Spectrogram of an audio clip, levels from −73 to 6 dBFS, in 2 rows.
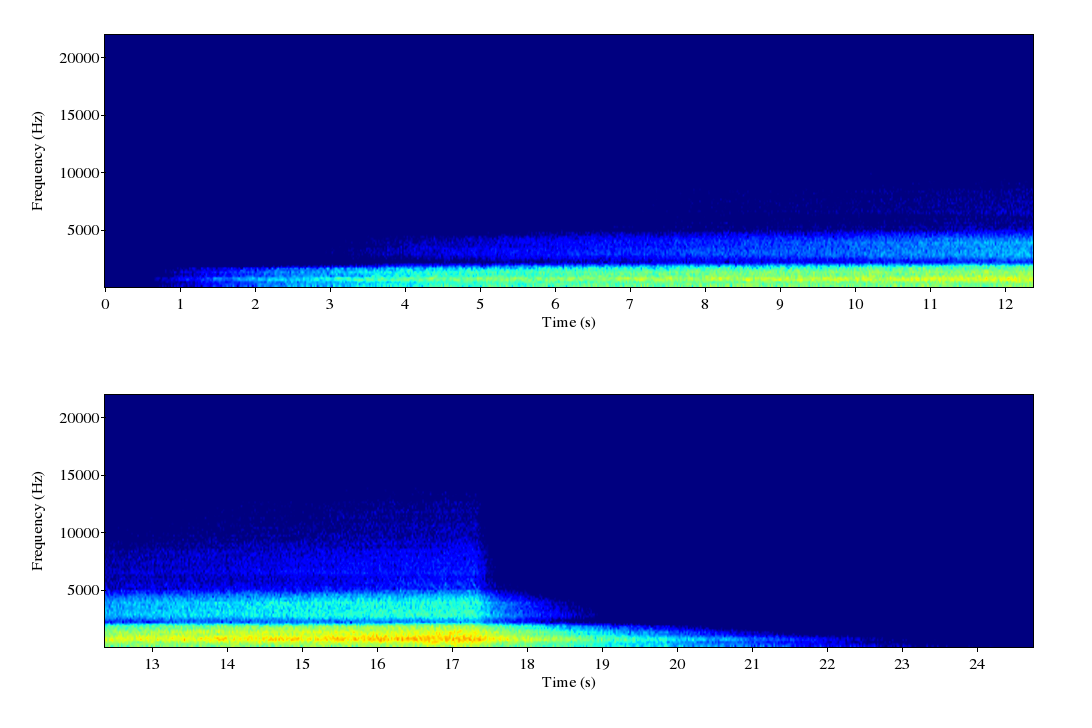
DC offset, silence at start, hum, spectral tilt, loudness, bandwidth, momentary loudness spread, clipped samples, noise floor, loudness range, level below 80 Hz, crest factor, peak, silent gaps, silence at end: under 0.1%; 2.1 s; none; -5.5 dB/octave; -21 LUFS; 13 kHz; 21 LU; under 0.1%; -79 dBFS; 20 LU; -64 dBFS; 20 dB; -4 dBFS; none; 4.4 s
